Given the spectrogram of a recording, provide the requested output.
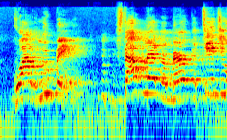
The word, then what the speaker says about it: Guadalupe: Lupe look at look at you and it's pronounced Guadalupe stop let America teach you our best as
